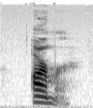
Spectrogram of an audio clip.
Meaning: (noun) 1. A protective layer over a body, vehicle, or other object intended to deflect or diffuse damaging forces 2. A natural form of this kind of protection on an animal's body
- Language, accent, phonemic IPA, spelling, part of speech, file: English, US, /ˈɑːɹ.mɚ/, armor, noun / verb, En-us-armor.ogg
